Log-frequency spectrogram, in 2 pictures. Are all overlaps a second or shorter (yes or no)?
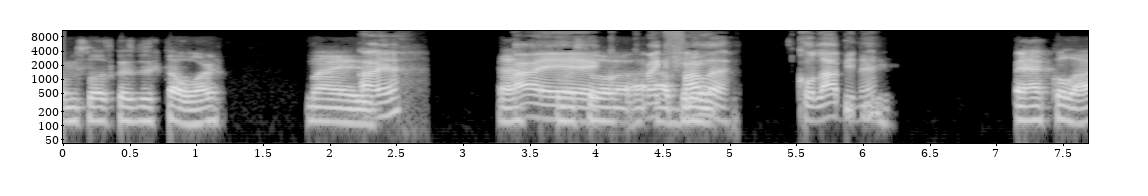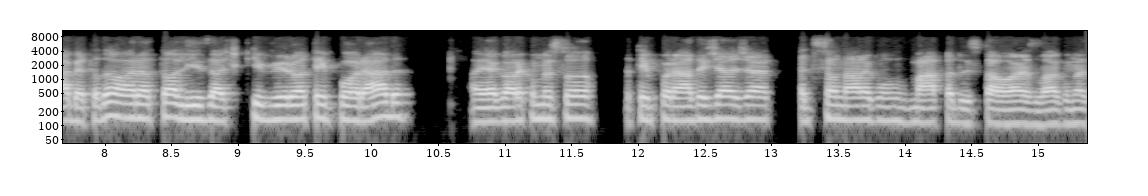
no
